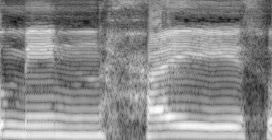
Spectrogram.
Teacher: نون ساکن کے بعد حروف حلقی میں سے ح آیا ہے، اظہار حلقی ہوگا، گنہ نہیں ہوگا۔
